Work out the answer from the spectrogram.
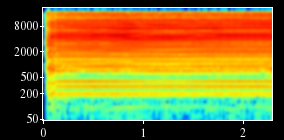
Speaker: शेतकरी मित्रांनो अशाप्रकारे तुमचं स्टार्टर जोरजोरा जर आवाज येत असेल तर काय उपाय करायचा आहे कमेंट मध्ये मी तुम्हाला सांगणार आहे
